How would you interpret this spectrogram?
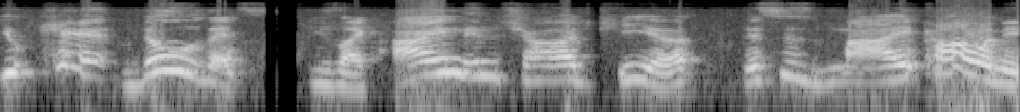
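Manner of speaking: high, slow, indignant official; pompous senator oratory. Acted. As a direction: protest like an outraged nobleman. Pompous magistrate protesting.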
